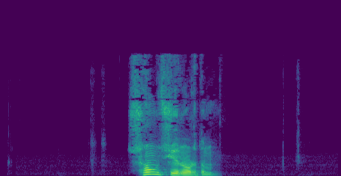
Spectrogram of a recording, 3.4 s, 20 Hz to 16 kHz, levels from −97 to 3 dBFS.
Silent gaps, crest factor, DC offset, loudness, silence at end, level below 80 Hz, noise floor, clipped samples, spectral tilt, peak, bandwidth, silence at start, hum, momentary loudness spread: none; 22 dB; under 0.1%; -19 LUFS; 1.25 s; -62 dBFS; -83 dBFS; under 0.1%; -5 dB/octave; -2 dBFS; 11.5 kHz; 1.3 s; none; 15 LU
